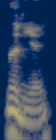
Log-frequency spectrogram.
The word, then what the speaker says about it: Meunier: Meunier. Meunier.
